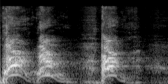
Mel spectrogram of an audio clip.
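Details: English Bulldog pet throwing a fit when not played with, giving three short yowling barks, each bending up then down like a moan, the third after a brief pause, indoors.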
